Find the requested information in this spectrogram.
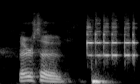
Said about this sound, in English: That is startling, man. Alarms are amazing.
